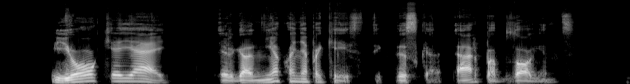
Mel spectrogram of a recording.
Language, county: Lithuanian, Šiauliai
